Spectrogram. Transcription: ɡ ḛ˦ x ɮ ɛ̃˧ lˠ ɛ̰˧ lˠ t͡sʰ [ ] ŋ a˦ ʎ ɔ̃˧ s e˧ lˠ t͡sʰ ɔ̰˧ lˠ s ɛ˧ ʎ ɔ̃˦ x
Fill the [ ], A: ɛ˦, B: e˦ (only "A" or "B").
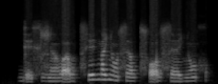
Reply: B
